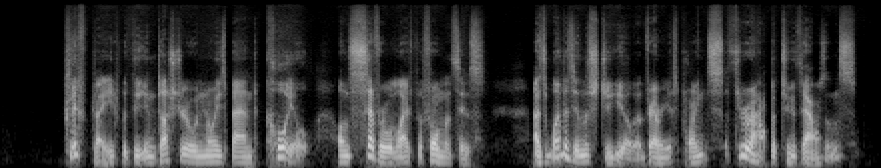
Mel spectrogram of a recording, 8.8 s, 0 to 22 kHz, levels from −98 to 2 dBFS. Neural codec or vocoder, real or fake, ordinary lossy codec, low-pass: codec, 44.1 kHz, 2.6 kbps, DAC; fake; none; 19.8 kHz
